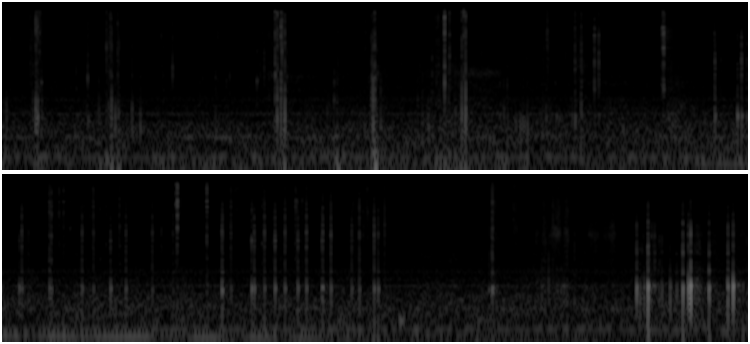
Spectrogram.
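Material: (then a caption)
Plastic. Fingertips and nails tap and scratch the surface of a small, clear, rigid plastic box filled with honeycomb, held in both hands. Quick, sharp plastic clicks and dry scratchy crackles come in a dense, irregular stream over a faint low hum. A cluster of louder taps comes near the end.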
